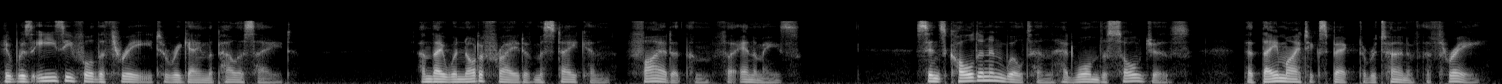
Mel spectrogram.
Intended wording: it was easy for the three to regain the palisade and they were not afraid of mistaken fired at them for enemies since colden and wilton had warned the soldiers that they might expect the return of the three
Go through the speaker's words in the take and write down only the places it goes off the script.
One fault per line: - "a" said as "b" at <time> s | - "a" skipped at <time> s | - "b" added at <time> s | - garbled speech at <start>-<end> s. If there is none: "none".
none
